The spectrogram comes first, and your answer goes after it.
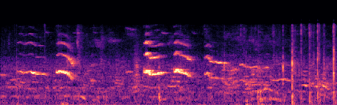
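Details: Male Japanese Spitz dogs, three of them, giving high, thin whimpering whines that slide up and down in short separate bursts, with soft voices and faint clicks in the background.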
